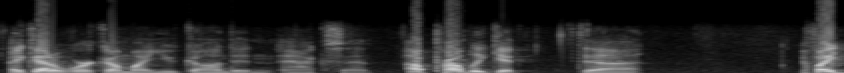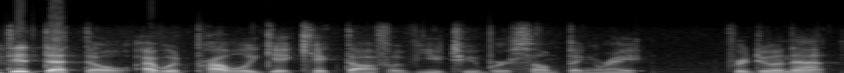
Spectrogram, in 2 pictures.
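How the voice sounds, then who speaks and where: A man with a gravelly, fry-edged voice chats loosely on a livestream as he paints miniatures. He rambles and cuts himself off. The sound is dry and a bit dull. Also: mid-range voice, fairly quick, no echo. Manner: rambling, excitable, self-interrupting with laughs. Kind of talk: casual livestream chat while painting.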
